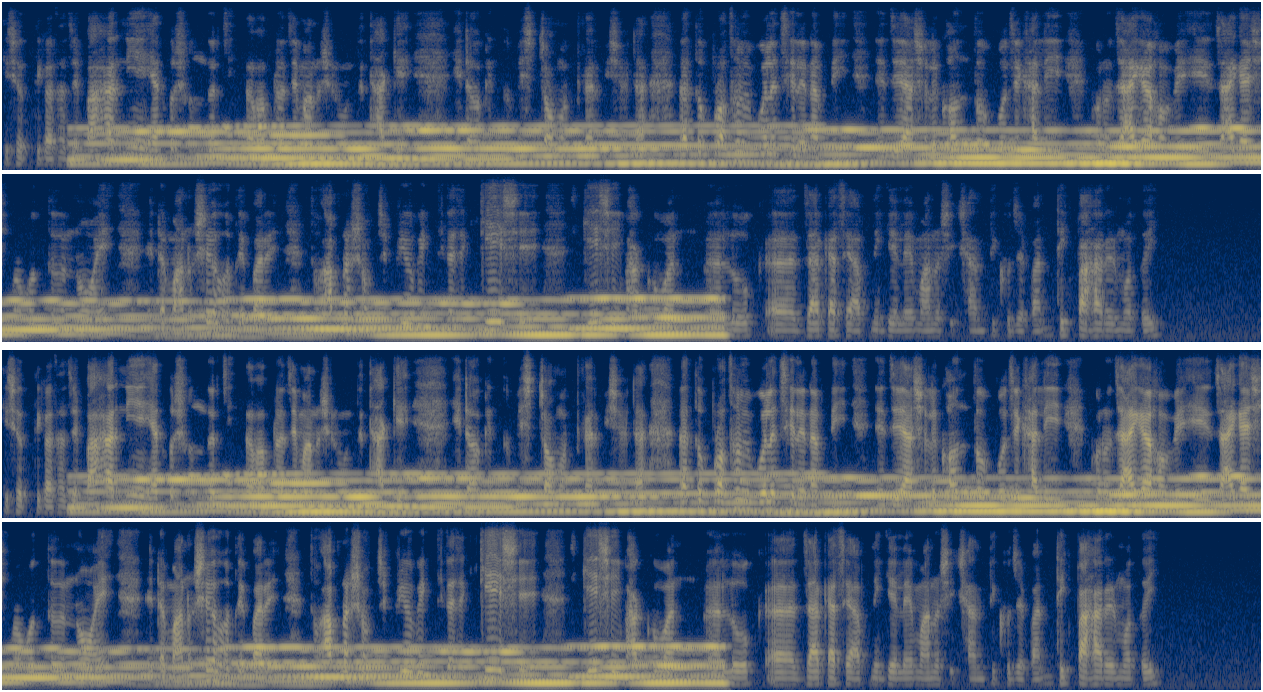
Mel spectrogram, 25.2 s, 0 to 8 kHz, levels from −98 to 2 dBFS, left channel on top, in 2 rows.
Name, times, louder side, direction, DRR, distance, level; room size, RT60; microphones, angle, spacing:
voice 1, 0.0-24.1, right 3 dB, 60° right, 0.6 m, -38 dB
sound 1, 0.6-19.8, equal, ahead, 0.3 m, -25 dB
6.5 x 2.3 x 2.7 m
head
